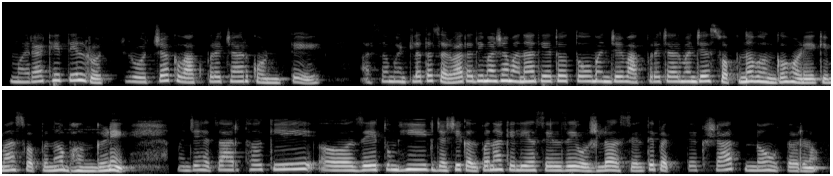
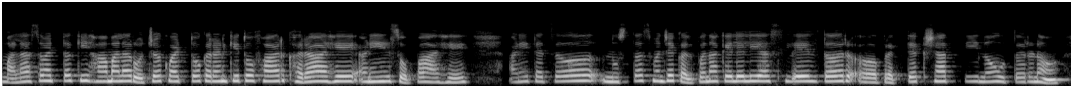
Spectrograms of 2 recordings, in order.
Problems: none marked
